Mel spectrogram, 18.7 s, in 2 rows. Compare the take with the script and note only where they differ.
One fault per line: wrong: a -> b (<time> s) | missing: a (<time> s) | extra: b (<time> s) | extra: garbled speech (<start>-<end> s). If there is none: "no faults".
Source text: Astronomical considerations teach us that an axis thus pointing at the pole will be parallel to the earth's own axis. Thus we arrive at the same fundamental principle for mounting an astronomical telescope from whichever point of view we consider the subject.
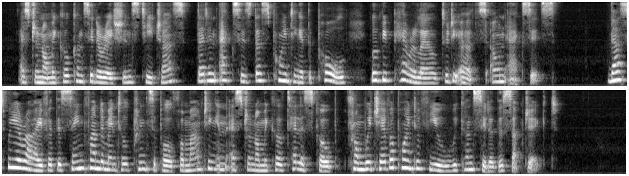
no faults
